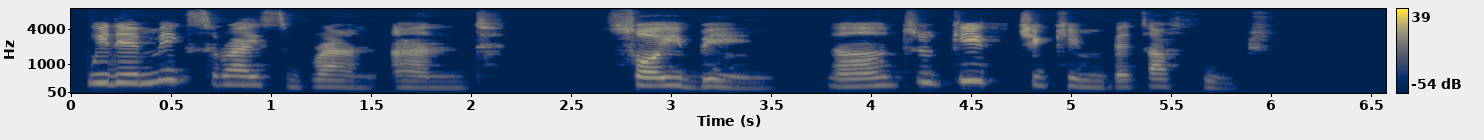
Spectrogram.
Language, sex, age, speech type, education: Nigerian Pidgin, female, 30-45, spontaneous, tertiary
